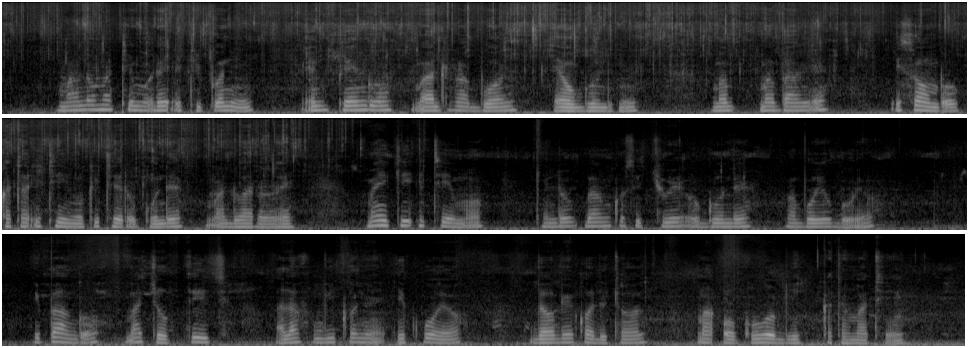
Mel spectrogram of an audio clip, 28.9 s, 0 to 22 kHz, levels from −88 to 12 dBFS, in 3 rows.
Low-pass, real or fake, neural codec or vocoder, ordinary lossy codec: none; fake; codec, 44.1 kHz, 7.8 kbps, Pupu-Codec; none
